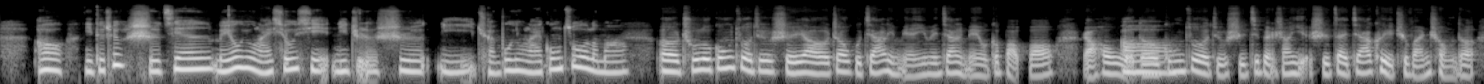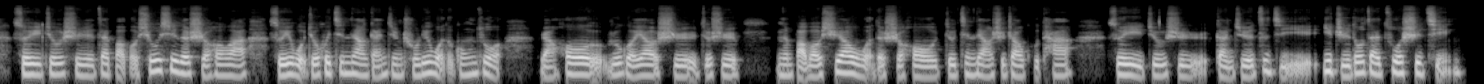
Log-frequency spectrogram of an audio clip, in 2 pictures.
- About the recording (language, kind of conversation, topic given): Chinese, advice, 我总觉得没有休息时间，明明很累却对休息感到内疚，该怎么办？
- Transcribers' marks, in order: none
